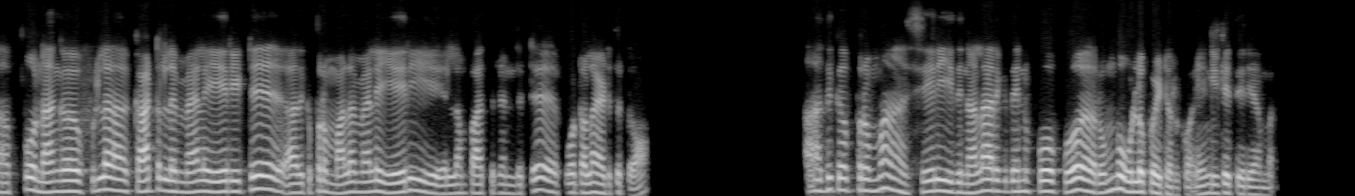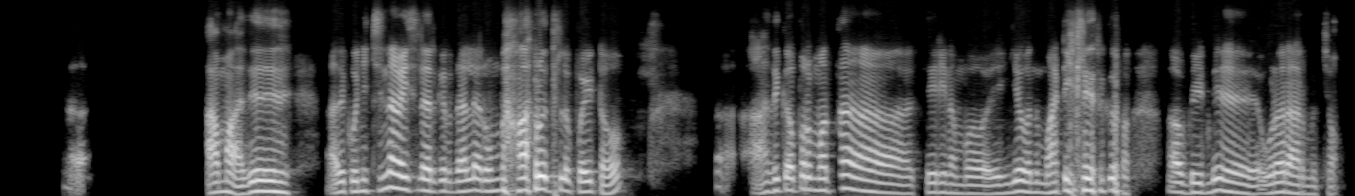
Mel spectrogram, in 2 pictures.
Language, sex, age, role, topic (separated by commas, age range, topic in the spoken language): Tamil, male, 40-44, guest, ஒருநாள் வழி தெரியாமல் தொலைந்து போன அனுபவத்தைச் சொல்ல முடியுமா?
